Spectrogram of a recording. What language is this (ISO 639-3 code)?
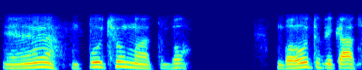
mai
